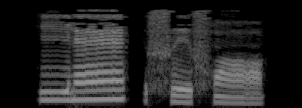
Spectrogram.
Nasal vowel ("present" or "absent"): present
